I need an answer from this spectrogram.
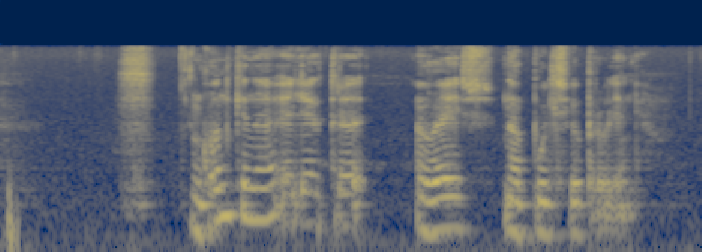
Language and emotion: Russian, neutral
